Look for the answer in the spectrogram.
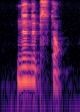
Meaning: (preposition) despite, in spite of, notwithstanding; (adverb) however, nevertheless
- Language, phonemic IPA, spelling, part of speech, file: French, /nɔ.nɔp.stɑ̃/, nonobstant, preposition / adverb, LL-Q150 (fra)-nonobstant.wav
